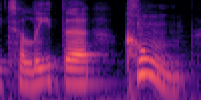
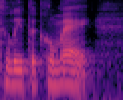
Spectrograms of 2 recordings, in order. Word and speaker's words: Talitha Kum: So my parents chose to name me Talitha Kum, but we pronounce it Talitha Kume.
